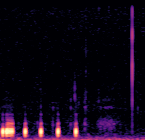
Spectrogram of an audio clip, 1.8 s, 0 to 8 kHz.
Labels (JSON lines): {"label": "biophony, knock croak", "recorder": "SoundTrap 300"}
